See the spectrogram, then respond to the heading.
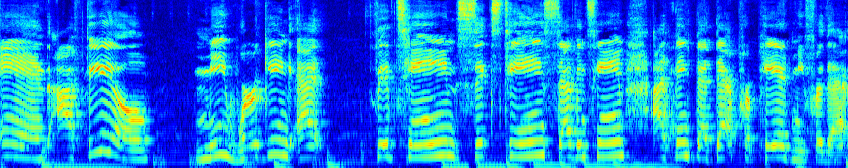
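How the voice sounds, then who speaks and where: Someone with an American accent speaks at a very slow pace with ordinary pitch variation, and noticeable background noise comes through. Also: woman, high pitch for a woman. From New York. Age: 30s. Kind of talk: casual talk to camera.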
